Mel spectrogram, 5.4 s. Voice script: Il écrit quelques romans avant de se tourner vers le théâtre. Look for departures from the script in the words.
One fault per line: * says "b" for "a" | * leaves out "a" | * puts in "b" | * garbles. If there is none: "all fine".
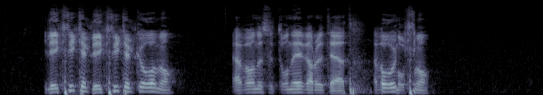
* puts in "écrit quelques"
* garbles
